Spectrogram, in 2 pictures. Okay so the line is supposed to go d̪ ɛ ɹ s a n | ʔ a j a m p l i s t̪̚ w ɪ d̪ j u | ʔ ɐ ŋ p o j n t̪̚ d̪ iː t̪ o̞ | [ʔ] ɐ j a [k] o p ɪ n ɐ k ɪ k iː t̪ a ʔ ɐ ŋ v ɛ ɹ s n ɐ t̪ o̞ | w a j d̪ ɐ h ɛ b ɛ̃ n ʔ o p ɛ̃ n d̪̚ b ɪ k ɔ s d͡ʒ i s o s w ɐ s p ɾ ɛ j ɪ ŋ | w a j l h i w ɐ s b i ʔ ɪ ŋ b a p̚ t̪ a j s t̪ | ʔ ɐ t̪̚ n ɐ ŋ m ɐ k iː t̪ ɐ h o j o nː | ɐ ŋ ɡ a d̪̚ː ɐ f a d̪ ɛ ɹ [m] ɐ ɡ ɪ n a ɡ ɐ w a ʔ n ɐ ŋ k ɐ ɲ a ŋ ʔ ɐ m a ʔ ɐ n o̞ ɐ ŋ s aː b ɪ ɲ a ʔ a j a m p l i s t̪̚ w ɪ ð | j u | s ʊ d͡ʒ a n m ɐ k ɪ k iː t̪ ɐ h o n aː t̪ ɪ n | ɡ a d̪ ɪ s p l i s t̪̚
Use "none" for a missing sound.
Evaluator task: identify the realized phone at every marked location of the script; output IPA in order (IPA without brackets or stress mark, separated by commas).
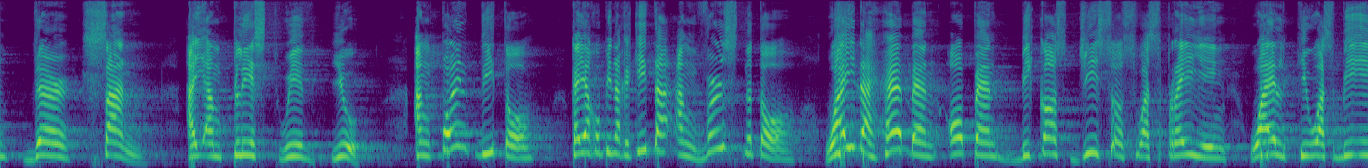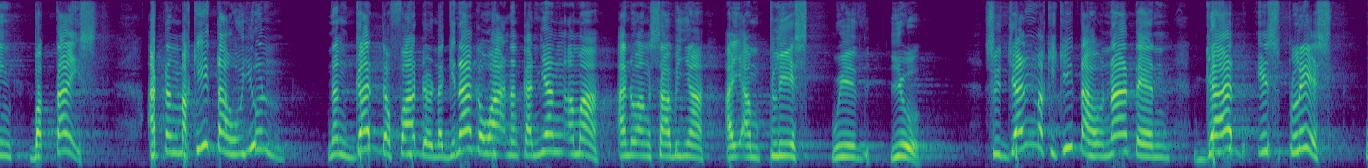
k, k, n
